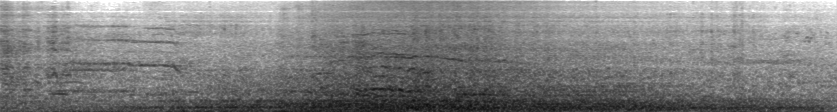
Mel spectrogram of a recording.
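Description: Steel roller coaster train, SeaWorld San Diego's Manta, running along the track overhead: a rumble that builds over a couple of seconds, peaks around the middle, then slowly fades.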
